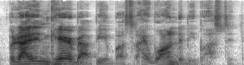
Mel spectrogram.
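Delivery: ordinary talk, nothing marked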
